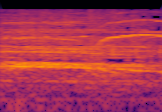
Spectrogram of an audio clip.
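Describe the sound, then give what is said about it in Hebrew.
An audience at a stage event cheers and whoops loudly and steadily as performers are announced onto the stage, with a dense wash of clapping and raised voices filling the whole moment without a break. “שימו לב, תכף יעלו לכאן על הבמה ואני רוצה על כל שם יחיות כפיים שערות.”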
